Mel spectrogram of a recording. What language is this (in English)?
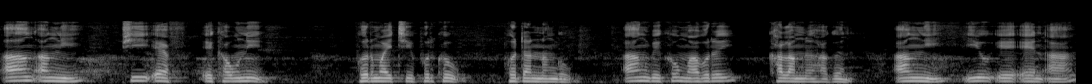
Bodo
